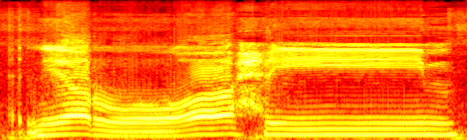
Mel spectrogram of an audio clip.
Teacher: ni tipis ketemu dengan ra yang tafkhim. Ra tebal maka kita baca dengan bacaan tebal ra nya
